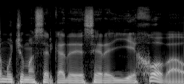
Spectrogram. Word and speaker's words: Jehová: Y por eso debe ser pronunciado de esta manera y no Yahweh, como los eruditos alemanes en tiempos antiguos enseñaban. Es mucho más correcto decir Jehová o Jehová.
